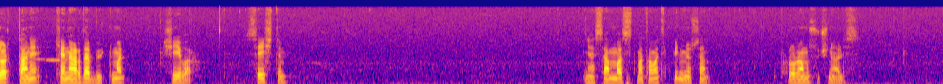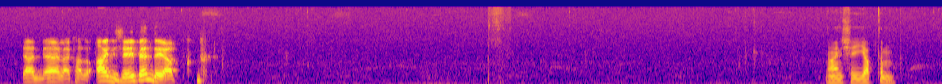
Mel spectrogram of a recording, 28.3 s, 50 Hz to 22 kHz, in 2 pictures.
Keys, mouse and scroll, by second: 1.5 3, 2.2 c, 11.4 scroll down 1, 11.6 middle click, 12.0 scroll up 3, 12.3-13.4 middle drag, 13.4 e, 15.3 s, 16.9 scroll down 1, 17.1 shift+middle click, 17.8 scroll up 1, 18.2 e, 18.8 s, 20.8-21.3 scroll up 1, 21.3 middle click, 22.2 e, 25.2 g, 26.8 s, 27.5 Tab, 27.7 scroll down 1, 28.0 click.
